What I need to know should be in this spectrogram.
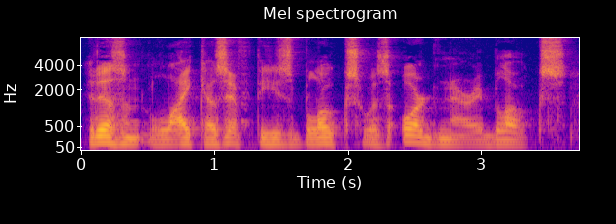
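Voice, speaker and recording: A man's voice: fairly low pitch, measured pace, a bit bright. A man voicing a shy, blunt burglar speaking in plain, common speech.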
